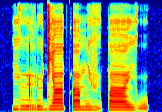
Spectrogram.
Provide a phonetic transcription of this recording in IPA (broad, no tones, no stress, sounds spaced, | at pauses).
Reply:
j ɨː r ʉ d͡ʑ ãː tʼ ã m i vʲ ṵ p ãː j ṵ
